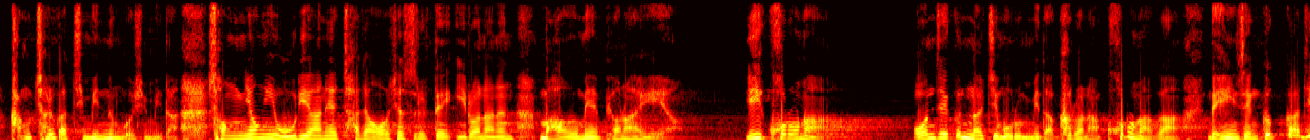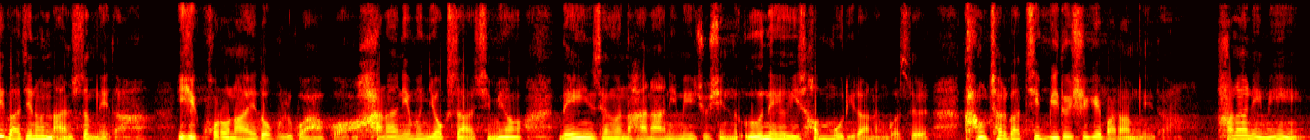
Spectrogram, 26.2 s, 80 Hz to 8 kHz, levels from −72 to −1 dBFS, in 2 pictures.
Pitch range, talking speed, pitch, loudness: 105-170 Hz, 280 characters per minute, 140 Hz, -20 LUFS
